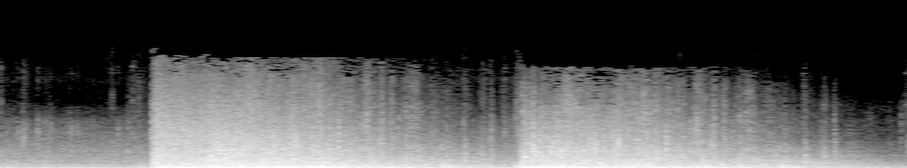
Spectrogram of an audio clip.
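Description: Wooden barrels smash and clatter.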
